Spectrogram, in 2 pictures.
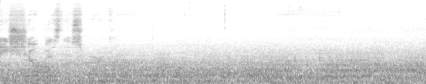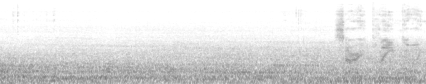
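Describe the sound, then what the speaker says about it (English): An airplane passes overhead outdoors, a broad, continuous rumbling roar that stays loud and steady for the whole stretch, with a few faint clicks near the start and end. "plane going over. It's getting loud."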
